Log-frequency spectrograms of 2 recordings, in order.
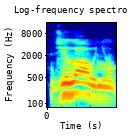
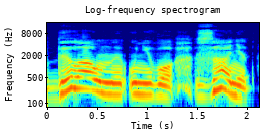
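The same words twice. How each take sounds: First: Said in the usual way. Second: Put-on raised voice in a Caucasian accent; accented angry echo. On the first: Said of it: "поясняет Гвоздь". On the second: A narrator's reading. Abdul reporting the escape to Murat, Caucasian-accented shout. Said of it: "кричит Мурату Абдул".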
